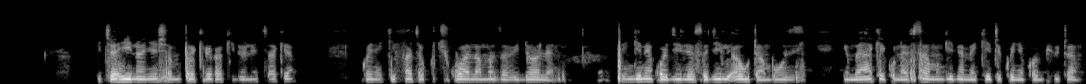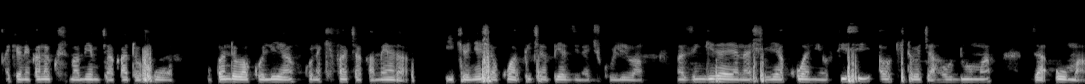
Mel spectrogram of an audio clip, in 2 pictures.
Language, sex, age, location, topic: Swahili, male, 18-24, Kisumu, government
